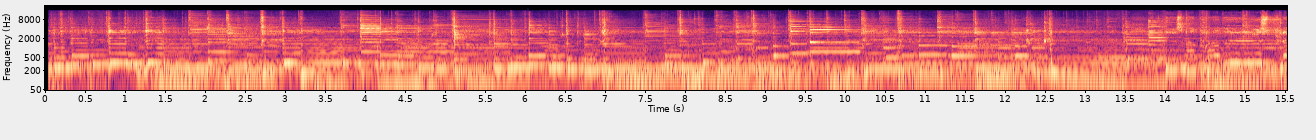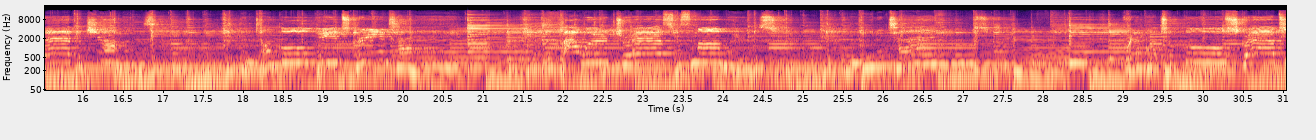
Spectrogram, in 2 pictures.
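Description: Live acoustic bluegrass band playing: mandolin, upright bass and two acoustic guitars, with a woman singing lead.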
